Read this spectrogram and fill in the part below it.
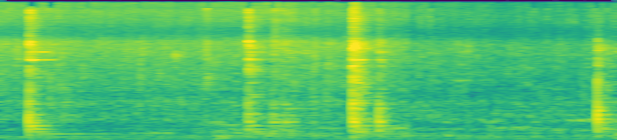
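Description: Onion frying in melted ghee over a medium flame for keema pulao, a quiet steady sizzle broken by several sharp stirring knocks of a spoon against the pan.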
